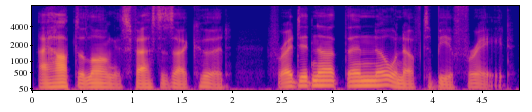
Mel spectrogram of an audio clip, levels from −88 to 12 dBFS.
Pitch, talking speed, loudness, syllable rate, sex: 95 Hz, 220 wpm, -22 LUFS, 5.0 syllables/s, male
